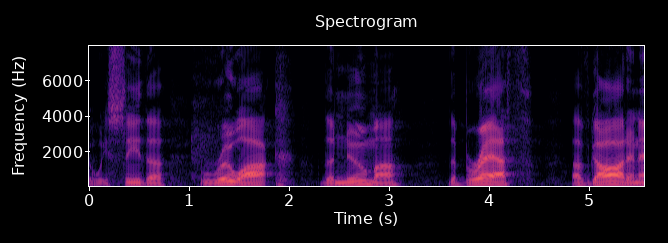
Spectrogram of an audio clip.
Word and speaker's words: pneuma: and that's the word pneuma, P N E, in, in the way it's written, uh, P N E U M A. The P is silent, obviously, but that's uh, the word pneuma, uh, when we study the doctrine of the Holy Spirit, we study pneumatology, all right?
